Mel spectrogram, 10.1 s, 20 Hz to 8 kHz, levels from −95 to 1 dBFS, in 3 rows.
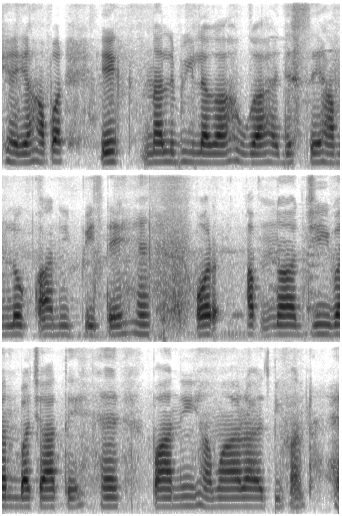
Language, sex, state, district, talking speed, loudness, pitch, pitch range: Hindi, male, Uttar Pradesh, Jalaun, 140 wpm, -19 LUFS, 160 Hz, 155-170 Hz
